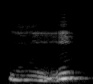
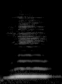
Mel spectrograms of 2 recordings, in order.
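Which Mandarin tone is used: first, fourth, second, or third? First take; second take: third; first. First: It is said with the third tone. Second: It is said with the first tone. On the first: It means chair. "Terceiro tom" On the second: It means the number one. "Se a gente falar no primeiro tom"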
